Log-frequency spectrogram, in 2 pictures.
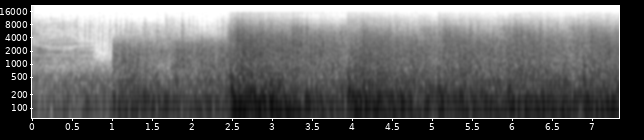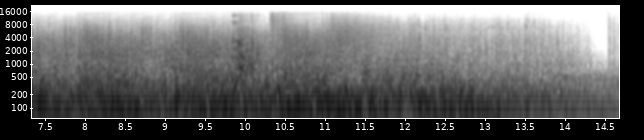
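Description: A huge boulder rolls and rumbles heavily close by.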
